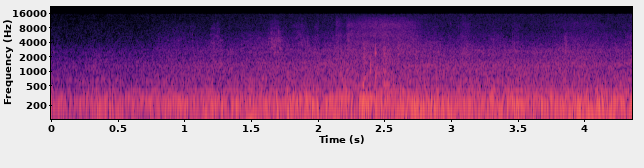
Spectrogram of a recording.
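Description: An elderly woman reads aloud calmly through a microphone.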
